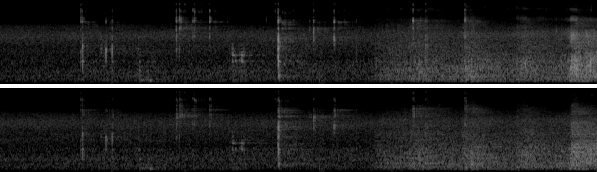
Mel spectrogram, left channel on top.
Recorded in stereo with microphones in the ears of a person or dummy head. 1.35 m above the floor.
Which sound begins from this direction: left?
Footsteps, at 3.7 s.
